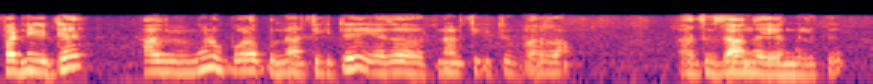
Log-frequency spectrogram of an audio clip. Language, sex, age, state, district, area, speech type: Tamil, male, 60+, Tamil Nadu, Perambalur, rural, spontaneous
